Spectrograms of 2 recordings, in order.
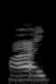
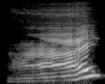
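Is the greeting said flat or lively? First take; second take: flat; lively. First: The greeting is flat and monotone. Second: The greeting is lively and friendly. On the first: The speaker calls it wrong. "they used the monotone voice" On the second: The speaker calls it right. "teach you how to say hi"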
